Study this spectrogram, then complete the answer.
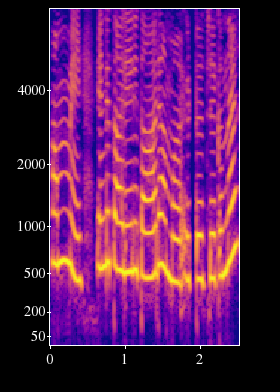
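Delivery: put-on little girl whining to her mother; child voice. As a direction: complain like a small girl to mum.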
